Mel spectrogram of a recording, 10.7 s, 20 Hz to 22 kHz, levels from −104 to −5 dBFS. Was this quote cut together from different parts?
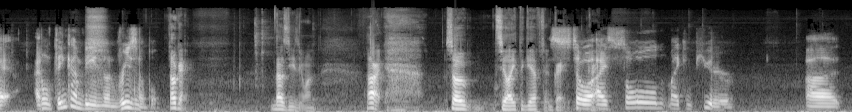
no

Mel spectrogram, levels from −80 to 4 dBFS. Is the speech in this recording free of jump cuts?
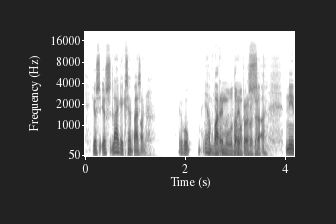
no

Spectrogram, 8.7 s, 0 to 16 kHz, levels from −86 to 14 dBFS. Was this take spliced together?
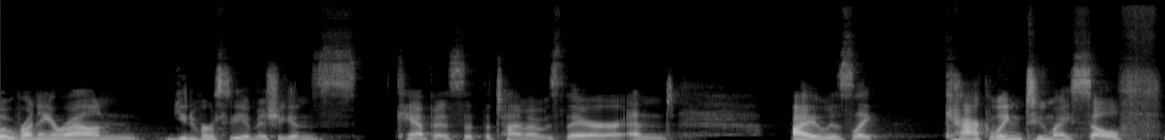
no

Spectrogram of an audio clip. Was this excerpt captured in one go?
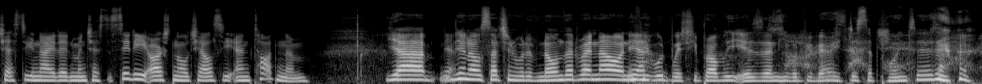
no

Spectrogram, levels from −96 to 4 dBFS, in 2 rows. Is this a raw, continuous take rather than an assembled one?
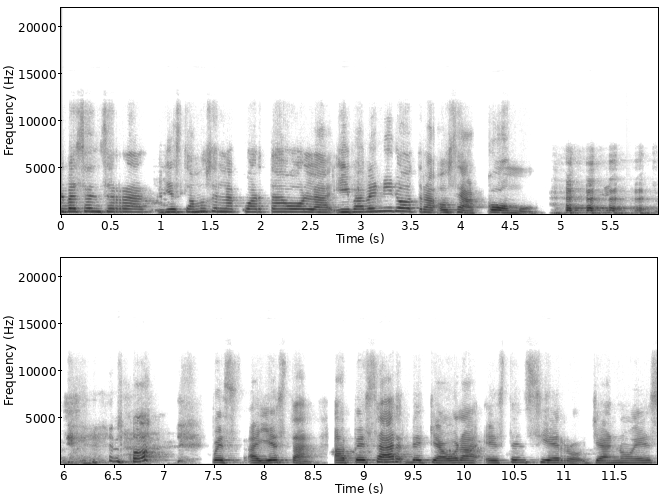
no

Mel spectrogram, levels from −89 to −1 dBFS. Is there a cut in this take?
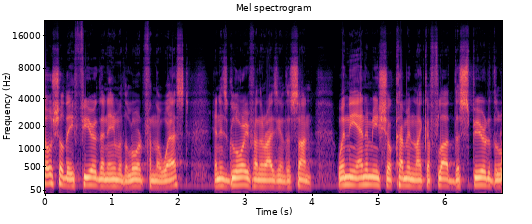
no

